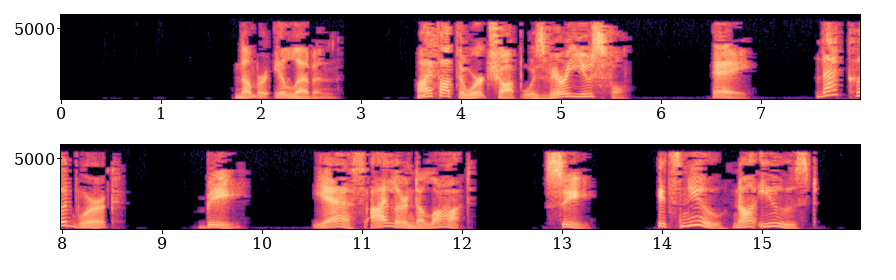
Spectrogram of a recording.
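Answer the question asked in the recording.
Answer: B: Yes, I learned a lot.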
